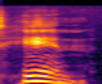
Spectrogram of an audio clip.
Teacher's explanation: the stress on the first eye nissan on pronunciation is hin the last vowel is just not there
